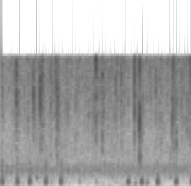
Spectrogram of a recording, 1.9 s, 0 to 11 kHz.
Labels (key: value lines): label: biophony, pulse
recorder: SoundTrap 500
